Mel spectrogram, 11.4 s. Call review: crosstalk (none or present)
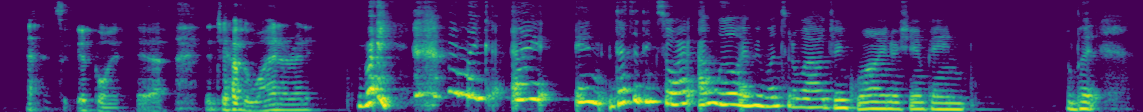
none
